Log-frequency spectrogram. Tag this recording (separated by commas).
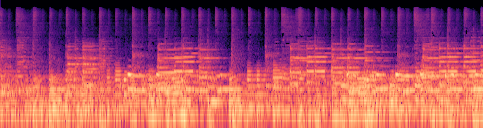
Bass guitar, Music, Musical instrument, Drum, Guitar, Jazz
